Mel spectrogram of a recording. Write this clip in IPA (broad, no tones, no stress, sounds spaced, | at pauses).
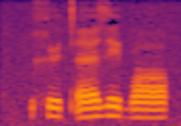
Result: x ø tʼ æ z e b ɑ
